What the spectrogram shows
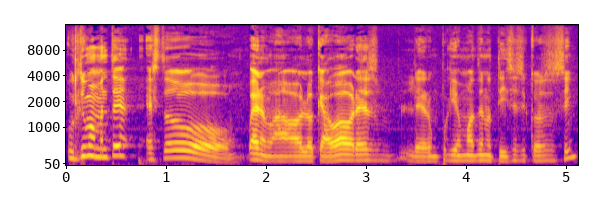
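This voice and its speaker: With hardly any pauses, a man of medium pitch keeps a moderate pace and lively intonation. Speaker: podcast co-host. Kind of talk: casual chat.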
